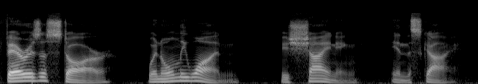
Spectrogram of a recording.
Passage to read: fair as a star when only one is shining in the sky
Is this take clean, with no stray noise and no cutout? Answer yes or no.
yes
